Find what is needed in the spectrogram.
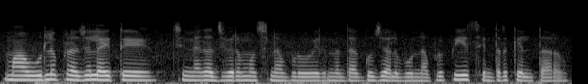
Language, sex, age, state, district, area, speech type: Telugu, female, 30-45, Telangana, Hanamkonda, rural, spontaneous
